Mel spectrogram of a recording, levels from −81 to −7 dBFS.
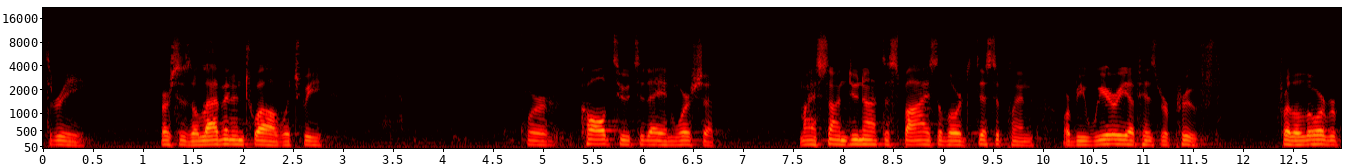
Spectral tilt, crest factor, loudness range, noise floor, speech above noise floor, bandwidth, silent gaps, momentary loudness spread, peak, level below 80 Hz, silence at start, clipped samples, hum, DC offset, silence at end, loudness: -6.5 dB/octave; 18 dB; 4 LU; -73 dBFS; 30 dB; 15 kHz; none; 12 LU; -26 dBFS; -72 dBFS; 0 s; under 0.1%; none; under 0.1%; 0 s; -43 LUFS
